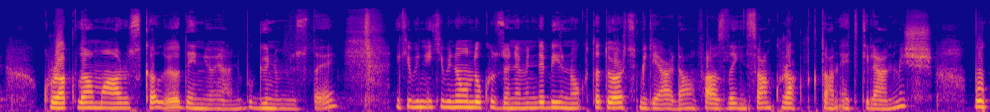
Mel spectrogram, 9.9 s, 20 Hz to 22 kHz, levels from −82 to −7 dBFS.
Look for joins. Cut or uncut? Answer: uncut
